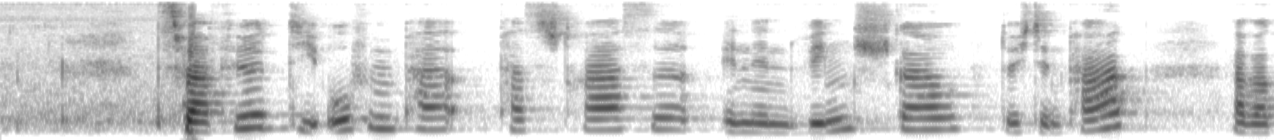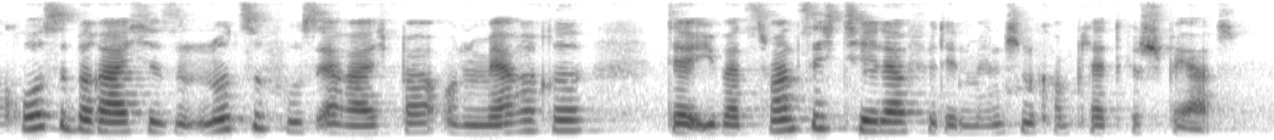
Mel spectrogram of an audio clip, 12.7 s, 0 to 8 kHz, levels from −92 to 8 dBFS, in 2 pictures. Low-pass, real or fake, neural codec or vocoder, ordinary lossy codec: 7.2 kHz; real; none; none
